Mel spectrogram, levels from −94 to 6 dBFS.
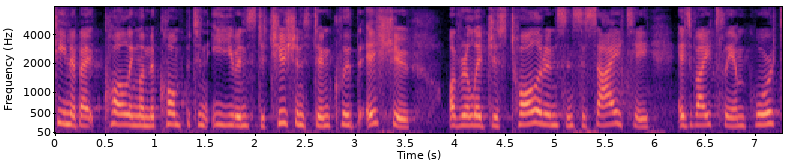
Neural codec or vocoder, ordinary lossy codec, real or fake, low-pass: codec, 16 kHz, 8 kbps, FunCodec, trained on LibriTTS, 25 frames a second; none; fake; none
